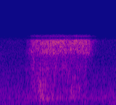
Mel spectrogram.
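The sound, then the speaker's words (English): One deep breath drawn in, a single breathy hiss lasting about a second that rises and then cuts off, with quiet before and after. “And deep breath in.”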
